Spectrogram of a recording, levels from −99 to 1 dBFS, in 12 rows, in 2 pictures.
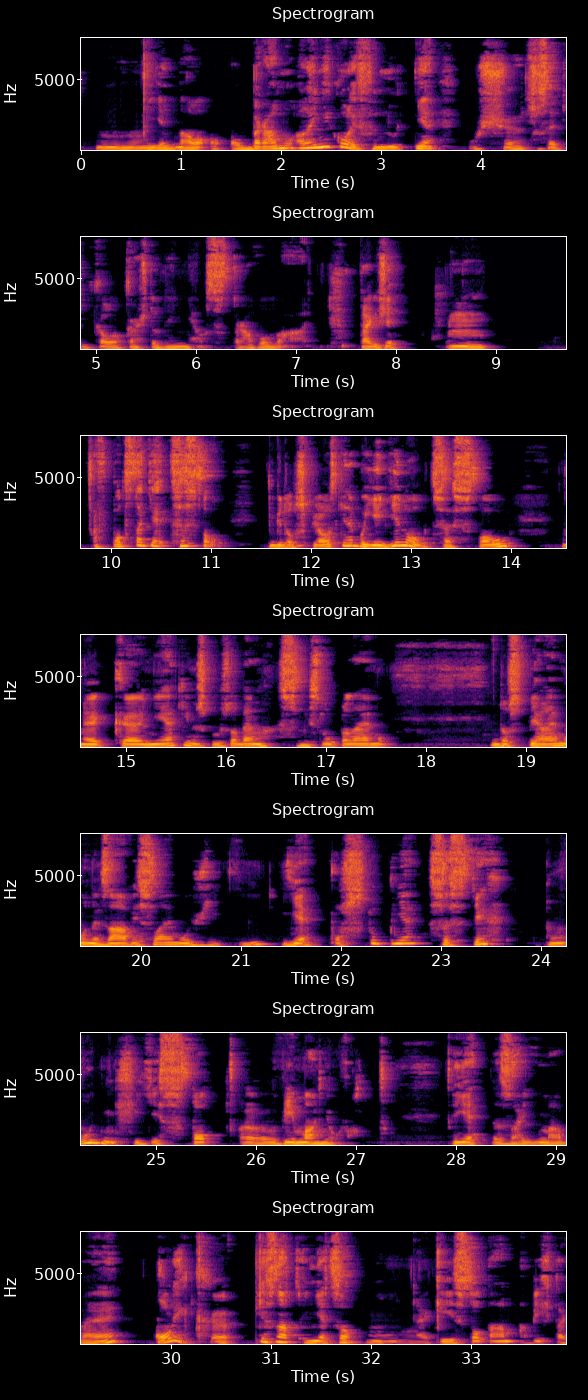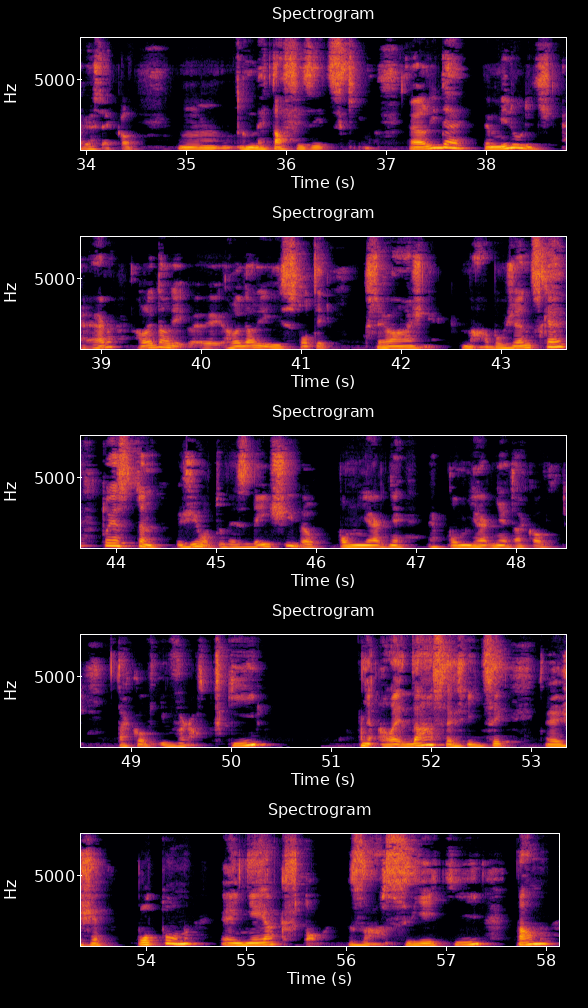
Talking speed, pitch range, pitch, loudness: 85 wpm, 105-140 Hz, 115 Hz, -23 LUFS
